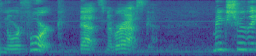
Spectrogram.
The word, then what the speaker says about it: Norfolk: of them say Norfolk one says Norfolk that's Virginia and one says North Fork that's Nebraska make sure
